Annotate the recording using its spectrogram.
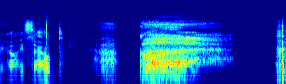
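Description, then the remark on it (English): A person growls and grunts in a deep, rough monster-like voice, starting with short bursts, then one long sustained gravelly groan, and ending with a brief final grunt, all fairly loud. “I'm in the monster voice and I wanted to hear what it sounded like.”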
